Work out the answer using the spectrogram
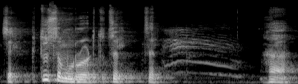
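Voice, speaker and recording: A man talking to his pet cat in coaxing baby talk, soothing and pleading, with his voice swooping up high on questions. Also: big pitch swings, takes it slowly, a little mellow.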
